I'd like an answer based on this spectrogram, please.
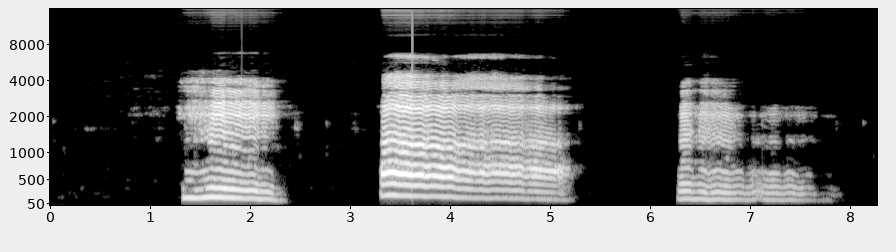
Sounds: Sigh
